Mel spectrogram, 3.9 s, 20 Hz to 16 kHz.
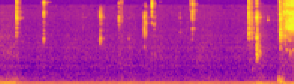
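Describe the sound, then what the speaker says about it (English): Keys on a computer keyboard click in a few quick, light taps during 3D modeling work, faint over a steady low electrical hum. "I'm just pressing 3 on my keyboard so I can get a direct on front view."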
